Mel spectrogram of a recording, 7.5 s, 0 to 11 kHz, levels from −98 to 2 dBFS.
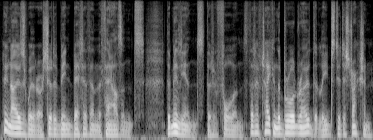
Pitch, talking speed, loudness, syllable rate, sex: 90 Hz, 210 wpm, -19 LUFS, 5.1 syllables/s, male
